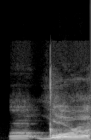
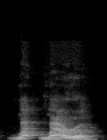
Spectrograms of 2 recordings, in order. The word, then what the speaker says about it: Lara: Laura, how are you? I'm sorry, Lara, not Laura.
